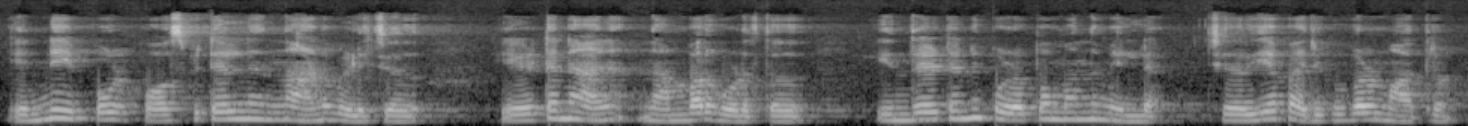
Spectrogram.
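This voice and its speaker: A woman's voice: fairly low pitch, fairly quick, mellow, close to an everyday voice. A woman voicing an urgent, frightened young woman breaking bad news, with a long reverb on the recording. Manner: urgent, sobbing.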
